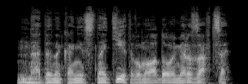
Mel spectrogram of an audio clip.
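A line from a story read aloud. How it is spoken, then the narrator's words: Gruff mutter. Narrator (Russian): буркнул Джума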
